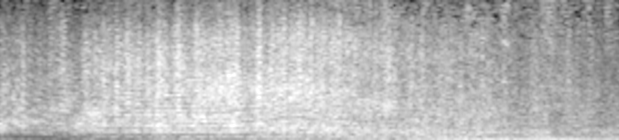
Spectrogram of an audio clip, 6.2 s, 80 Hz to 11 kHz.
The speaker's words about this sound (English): And a B-2 stealth bomber is another.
